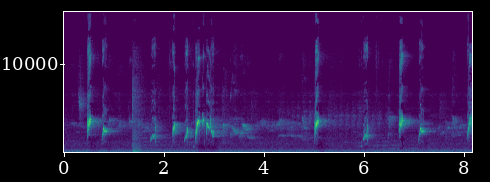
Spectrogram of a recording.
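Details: Caged red-whiskered bulbul singing in a contest style meant to provoke wild-caught birds. Loud, clear whistled notes come in quick clusters, some sharply slurred down, with gaps of about a second and a brief click midway.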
